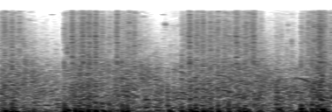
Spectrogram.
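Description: Rapid machine gun fire in the video game The Division, dense continuous bursts broken by two short pauses, loud and close, with faint talk underneath.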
